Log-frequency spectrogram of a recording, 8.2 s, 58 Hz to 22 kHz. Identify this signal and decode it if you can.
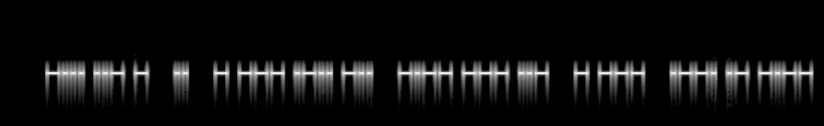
Morse code, heard as a keyed tone, about 32 wpm, 700 Hz. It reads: BUT I TOLD YOU TO PAY
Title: Sentences from Top 1000 Words - Review Part 6 - 30wpm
